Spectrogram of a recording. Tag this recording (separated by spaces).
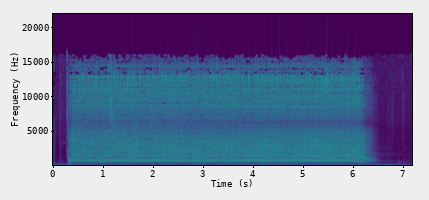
winch electric actuator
